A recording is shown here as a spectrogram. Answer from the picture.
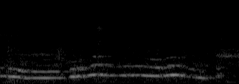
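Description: A drawn-out voice, held for about two seconds with its pitch wavering and stepping up and down.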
